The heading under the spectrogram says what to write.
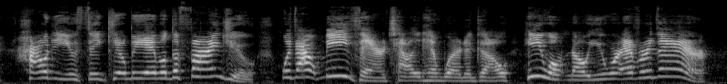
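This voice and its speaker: A put-on character voice, pitched high. The pitch swings very widely. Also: moderate pace, hardly any pauses. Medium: read story. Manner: smug, sneering.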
